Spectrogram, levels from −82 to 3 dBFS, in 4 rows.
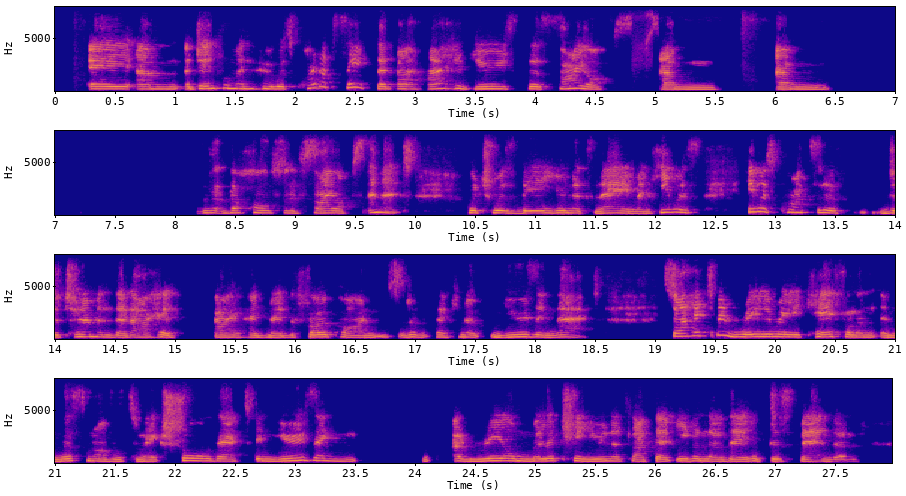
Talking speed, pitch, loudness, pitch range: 180 wpm, 210 Hz, -21 LUFS, 195-230 Hz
